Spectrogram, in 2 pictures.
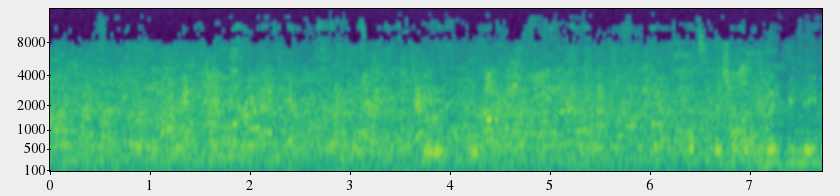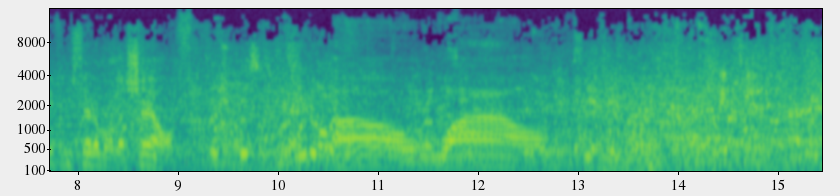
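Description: A crowd chatters in a busy indoor space.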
